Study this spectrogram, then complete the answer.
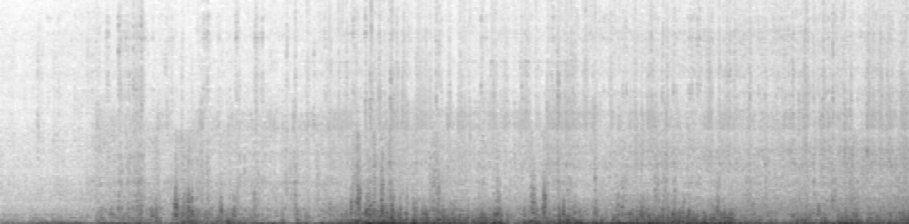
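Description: Road noise rumbles inside a moving car on a paved road.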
